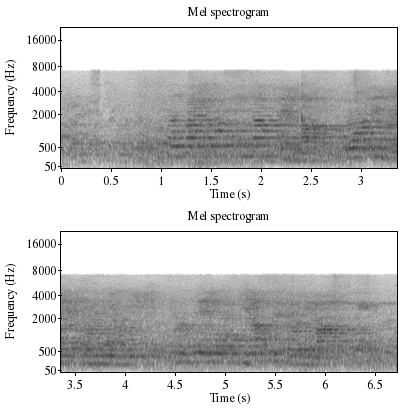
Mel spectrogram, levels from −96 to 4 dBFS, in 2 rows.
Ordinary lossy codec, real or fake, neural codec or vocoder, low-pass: none; fake; codec, 16 kHz, 6 kbps, DAC; 7.2 kHz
